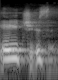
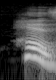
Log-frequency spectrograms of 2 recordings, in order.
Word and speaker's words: his: If they're stressed, the H is absolutely pronounced. If they're not stressed, the H drops.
